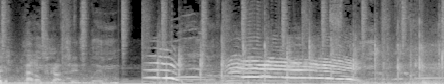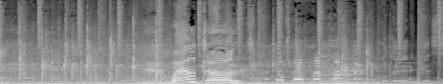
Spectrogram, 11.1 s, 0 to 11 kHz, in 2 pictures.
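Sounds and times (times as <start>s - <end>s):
song with steady beat: 1.1s - 11.0s.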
